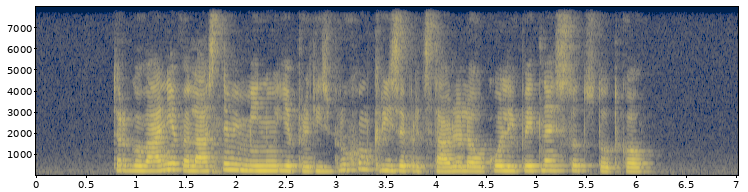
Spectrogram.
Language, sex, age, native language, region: Slovenian, female, 18-29, Slovenian, Central Slovenia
